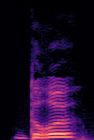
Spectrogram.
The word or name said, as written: Dre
